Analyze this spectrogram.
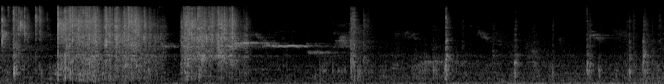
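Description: Rustling and crinkling of small-item packaging being handled and picked at to get it open, in three loud bursts over the first two and a half seconds, then quieter scratches and a few sharp clicks.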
